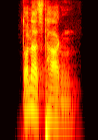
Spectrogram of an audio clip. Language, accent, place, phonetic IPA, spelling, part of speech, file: German, Germany, Berlin, [ˈdɔnɐstaːɡn̩], Donnerstagen, noun, De-Donnerstagen.ogg
- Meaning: dative plural of Donnerstag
